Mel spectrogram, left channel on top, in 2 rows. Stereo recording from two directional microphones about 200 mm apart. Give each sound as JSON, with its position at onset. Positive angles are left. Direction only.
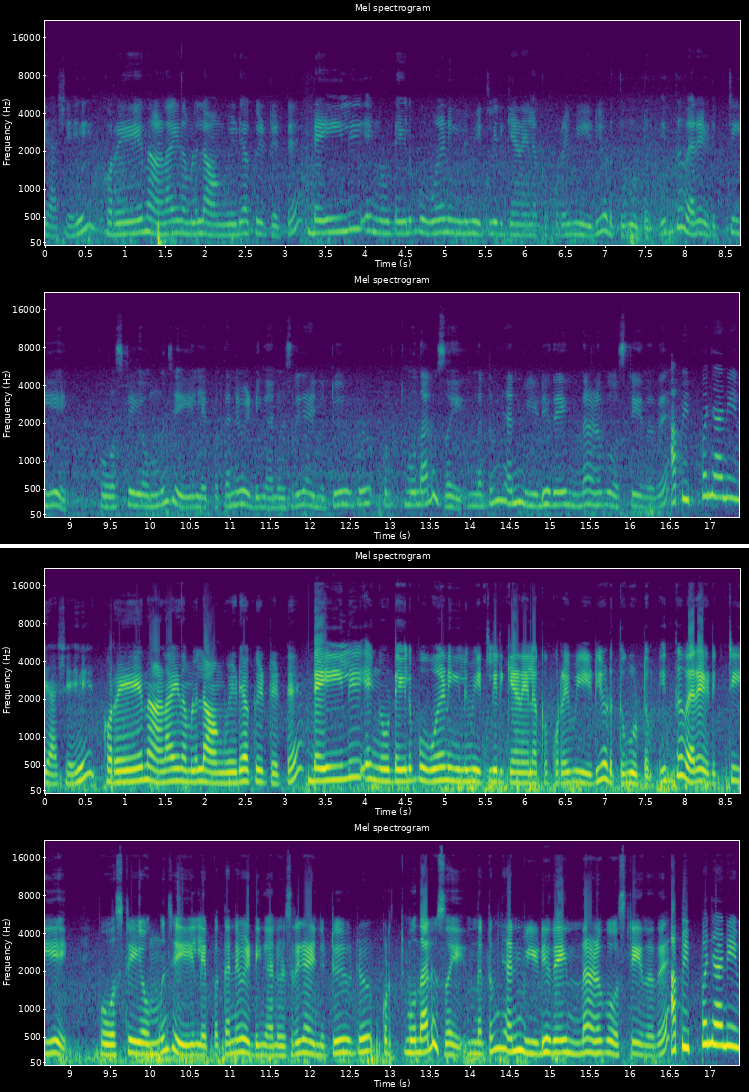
{"t": 0.8, "sound": "speech", "side_deg": -35}
{"t": 13.7, "sound": "speech", "side_deg": -40}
